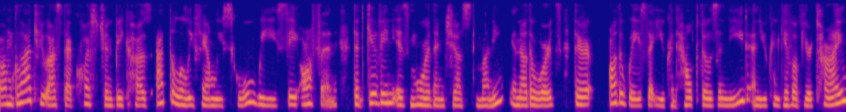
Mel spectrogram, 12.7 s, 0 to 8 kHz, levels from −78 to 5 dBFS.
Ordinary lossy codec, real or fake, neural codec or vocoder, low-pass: Opus, 32 kbps; fake; codec, 16 kHz in and 24 kHz out, 2.2 kbps, FireRedTTS-2 codec; 7.2 kHz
